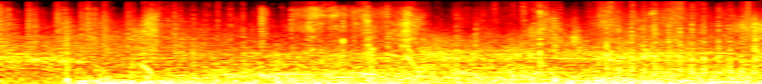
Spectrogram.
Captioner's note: gunfire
